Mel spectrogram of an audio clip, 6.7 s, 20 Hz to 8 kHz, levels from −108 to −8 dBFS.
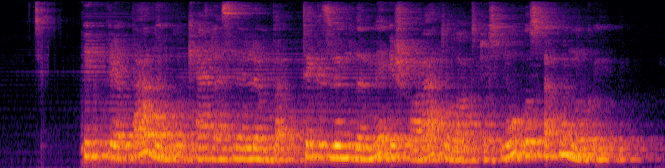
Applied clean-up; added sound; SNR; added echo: neural separator model SepFormer DNS4.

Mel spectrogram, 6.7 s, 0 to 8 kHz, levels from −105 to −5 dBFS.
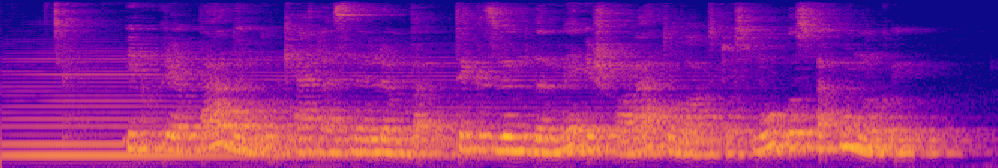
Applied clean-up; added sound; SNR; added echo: none; Bowed string instrument; 13 dB; reverberation time 1.2 s.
